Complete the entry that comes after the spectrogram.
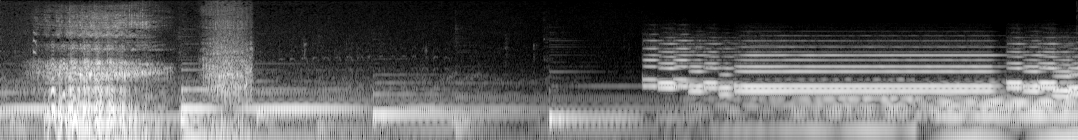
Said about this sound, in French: quand vous vous promènerez dans la campagne et que vous verrez des chevaux galoper dans de vastes prairies, pensez à regarder en l'air.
